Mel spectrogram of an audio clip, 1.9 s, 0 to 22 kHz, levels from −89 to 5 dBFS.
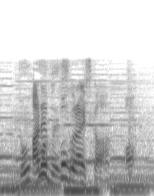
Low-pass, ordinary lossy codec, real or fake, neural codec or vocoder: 7.2 kHz; none; fake; vocoder, 44.1 kHz, 128 mel bands every 256 samples, BigVGAN v2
